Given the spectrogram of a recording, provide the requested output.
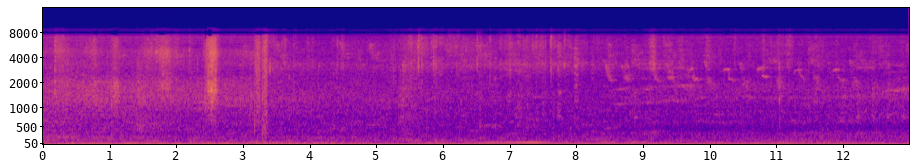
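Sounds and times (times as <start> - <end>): birds chirping: 3.1 - 13.0.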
